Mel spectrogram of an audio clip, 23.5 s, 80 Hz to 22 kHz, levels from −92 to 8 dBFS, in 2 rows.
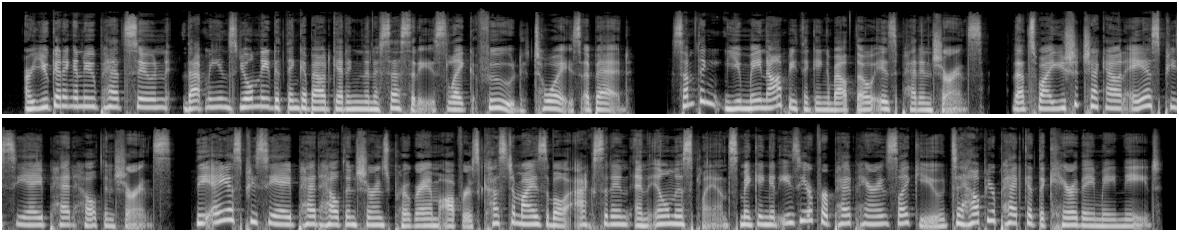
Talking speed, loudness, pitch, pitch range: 185 wpm, -17 LUFS, 235 Hz, 210-265 Hz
